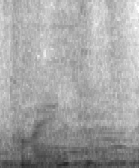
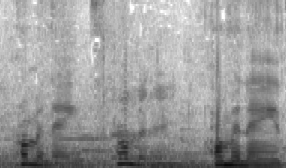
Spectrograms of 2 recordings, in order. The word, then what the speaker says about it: Promenade: So I've received a birthday card from the Promenade. I think I say it wrong. It's Promenade. So in my other video when I came home with Izzy, I kept saying Promenade like an illiterate.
